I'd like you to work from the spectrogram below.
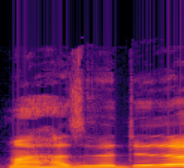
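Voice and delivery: imitated wife breaking into a loud wail; mock crying. Wife telling people about her husband, mock crying. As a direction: start slow, then burst into hammed-up sobs. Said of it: "and then she starts crying".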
